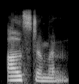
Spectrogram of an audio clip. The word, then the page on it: Ulsterman: Indian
